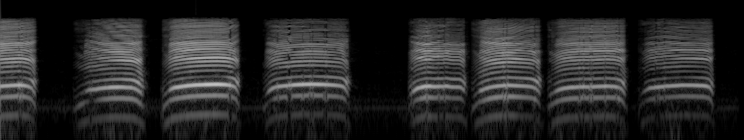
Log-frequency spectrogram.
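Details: Cow moos in a series of eight short, even, harmonic calls, each under a second, delivered in two groups of four separated by a brief gap; clean background.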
